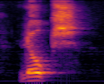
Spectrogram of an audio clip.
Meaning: in heat/on heat
- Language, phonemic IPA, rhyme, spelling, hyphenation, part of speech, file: Dutch, /loːps/, -oːps, loops, loops, adjective, Nl-loops.ogg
